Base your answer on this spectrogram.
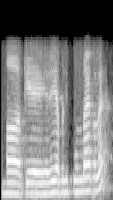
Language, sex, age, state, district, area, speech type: Assamese, male, 30-45, Assam, Golaghat, urban, conversation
